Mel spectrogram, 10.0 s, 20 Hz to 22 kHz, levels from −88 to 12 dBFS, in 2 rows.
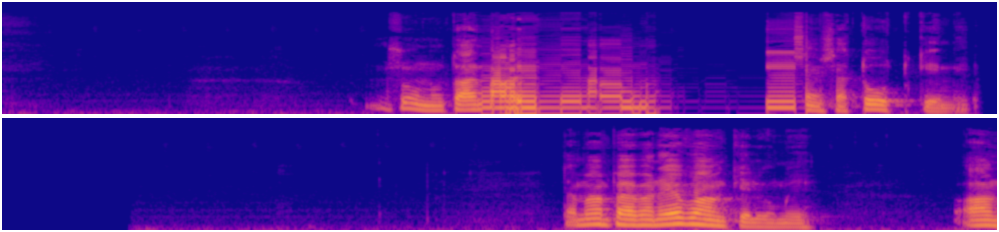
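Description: From 2.40 to 4.02 s the sound turns into a stiff, metallic buzz at 188 Hz. That's robotic sound from repeated short buffers, likely caused by a tiny chunk of roughly 5 ms being replayed almost continuously while fresh audio is skipped.

Then come two short concealed packet losses, at 4.71 to 4.77 s and 4.81 to 4.87 s, each losing about 40 ms. The receiver papered over each gap by stretching the preceding sound, so you hear a quick smear or wobble rather than a clean break.

Right after, from 4.87 to 5.63 s, there's a long network dropout, likely from nothing arriving for about 740 ms. A brief fading tail of the last sound gives way to roughly 700 ms of silence, and the audio resumes with that stretch simply gone.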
